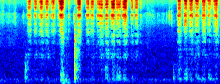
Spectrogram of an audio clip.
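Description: A green wooden colored pencil scratches and rubs across a flat white paper sheet printed with a mandala on a table, while the other hand steadies the sheet. Quick, soft, papery scratching strokes come about four per second, each with a bright, hissy edge. There are two louder strokes near the start and a brief lull before the coloring resumes.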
